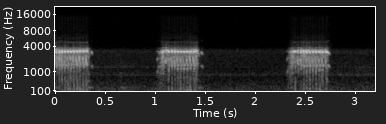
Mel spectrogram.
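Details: Owl, 5:27 AM, 24 March 2013: three loud, rasping hisses, each about a third of a second, spaced roughly one to 1.3 seconds apart, quiet between.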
